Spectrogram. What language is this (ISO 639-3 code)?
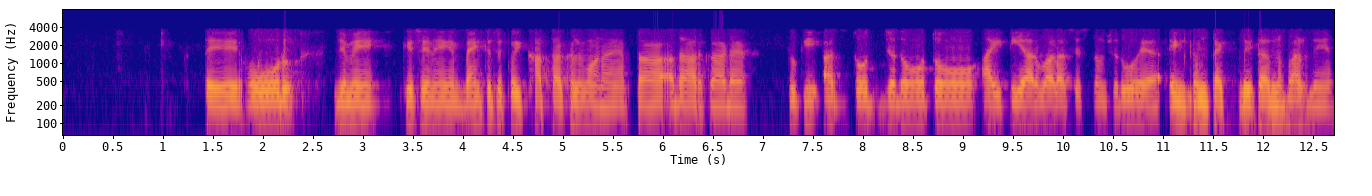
pan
